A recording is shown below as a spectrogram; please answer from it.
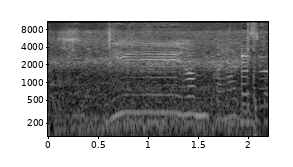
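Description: Low steady rumble of a vehicle's engine and tyres heard from inside the cabin as it rolls slowly along a rough dirt lane. About a second in, a person's voice holds one long note.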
